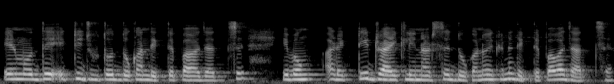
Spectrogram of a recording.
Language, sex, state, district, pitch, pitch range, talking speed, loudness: Bengali, female, West Bengal, Kolkata, 225 Hz, 205-235 Hz, 195 wpm, -22 LUFS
